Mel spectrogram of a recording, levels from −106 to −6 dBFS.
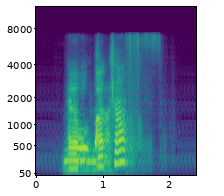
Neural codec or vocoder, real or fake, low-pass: codec, 16 kHz, 0.5 kbps, FreqCodec, smaller model; fake; 7.2 kHz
